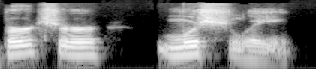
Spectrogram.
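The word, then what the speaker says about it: Bircher muesli: Yeah, I think you've given us the correct pronunciation of that word you used at the beginning of this lesson, and I think it's now Bircher Mushli.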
